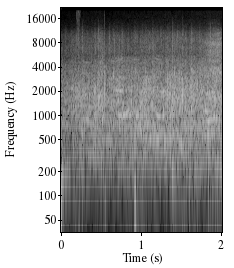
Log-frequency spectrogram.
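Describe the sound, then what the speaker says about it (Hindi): At an Agrasen Jayanti festival, an audience claps loudly and steadily in a brief, dense burst of applause. "जोरदार तालियां हो जाए"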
